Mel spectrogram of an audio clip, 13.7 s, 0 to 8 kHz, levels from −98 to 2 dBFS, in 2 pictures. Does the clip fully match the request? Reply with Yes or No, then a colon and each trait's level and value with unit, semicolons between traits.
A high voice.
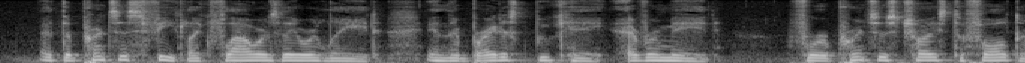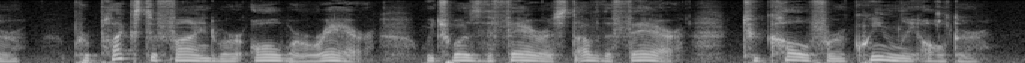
No: low, 130 Hz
